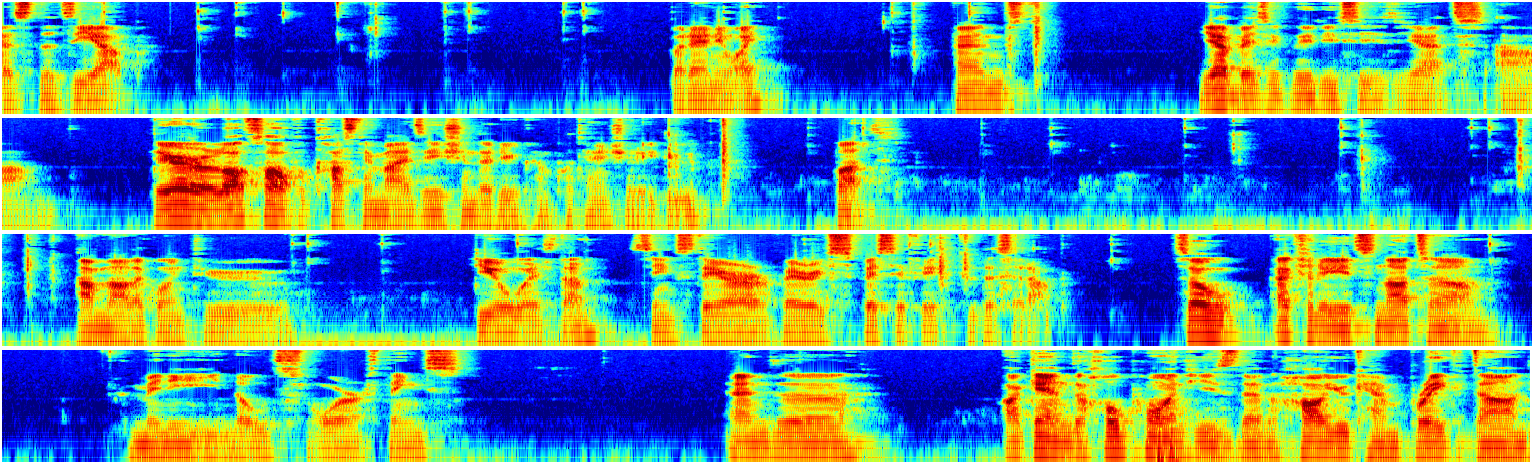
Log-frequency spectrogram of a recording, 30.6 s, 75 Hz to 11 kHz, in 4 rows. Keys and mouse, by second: 0.5 d, 0.5 click, 1.2 click, 1.2 d, 1.8 d, 2.3-3.0 drag, 2.3 d, 3.4 middle click, 4.5 click, 5.1 space, 10.7 space, 11.7 click, 12.6 click, 13.8 click, 15.1 shift+click, 15.5 g, 17.3 click, 18.3-19.4 middle drag, 19.9 click, 20.1 x, 20.4 middle click, 22.4 click.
